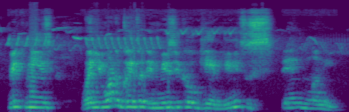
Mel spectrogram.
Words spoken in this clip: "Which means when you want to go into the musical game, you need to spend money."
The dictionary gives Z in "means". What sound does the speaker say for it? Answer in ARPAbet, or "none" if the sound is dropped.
Z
